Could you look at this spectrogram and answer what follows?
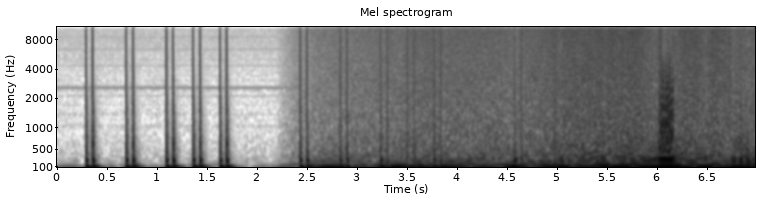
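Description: Five dry, punchy kick drum hits sound alone, then the kick repeats processed with noise fed into a second input, becoming a dense, rumbling, throbbing drone with a hissy wash over the steady beats.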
